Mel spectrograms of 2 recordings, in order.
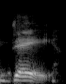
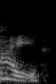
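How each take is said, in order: First: The vowel sounds like the word day. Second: The vowel sounds like the word die. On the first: "I would say day" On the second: "please pronounce it die"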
